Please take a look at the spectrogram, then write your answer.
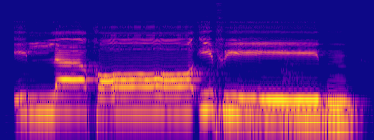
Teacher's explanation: یہاں پر بھی وقف کریں گے تو وقف کی صورت میں نون جو ہے یہ ساکن ہو جائے گا اور فا کو یا ساکن اور نون ساکن کے ساتھ ملا کر پڑھیں گے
